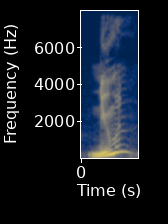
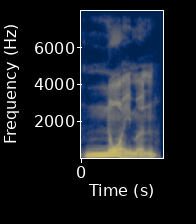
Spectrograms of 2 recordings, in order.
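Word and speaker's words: Neumann: Newman Noyman. Hold a second. I need to look up how to pronounce that. Generally, it's pronounced like Noyman.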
